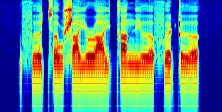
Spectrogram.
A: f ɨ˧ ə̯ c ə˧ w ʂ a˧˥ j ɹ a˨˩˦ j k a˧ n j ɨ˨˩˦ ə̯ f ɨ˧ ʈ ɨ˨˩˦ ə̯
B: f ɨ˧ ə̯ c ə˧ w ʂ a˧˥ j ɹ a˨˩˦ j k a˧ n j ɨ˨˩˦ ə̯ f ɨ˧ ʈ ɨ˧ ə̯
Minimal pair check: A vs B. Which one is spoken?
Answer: A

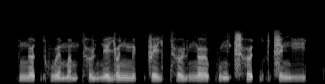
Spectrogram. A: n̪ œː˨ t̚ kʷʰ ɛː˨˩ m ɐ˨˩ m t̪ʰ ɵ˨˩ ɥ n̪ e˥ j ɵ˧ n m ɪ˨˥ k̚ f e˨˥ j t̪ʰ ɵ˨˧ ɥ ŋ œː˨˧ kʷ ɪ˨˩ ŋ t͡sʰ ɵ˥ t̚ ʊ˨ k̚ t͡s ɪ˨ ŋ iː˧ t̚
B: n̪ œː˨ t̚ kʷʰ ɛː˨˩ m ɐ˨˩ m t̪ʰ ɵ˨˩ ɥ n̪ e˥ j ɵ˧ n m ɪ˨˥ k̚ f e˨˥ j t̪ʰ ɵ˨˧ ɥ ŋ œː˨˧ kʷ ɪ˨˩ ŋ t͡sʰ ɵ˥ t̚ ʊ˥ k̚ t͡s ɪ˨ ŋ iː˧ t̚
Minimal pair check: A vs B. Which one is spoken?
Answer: B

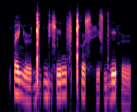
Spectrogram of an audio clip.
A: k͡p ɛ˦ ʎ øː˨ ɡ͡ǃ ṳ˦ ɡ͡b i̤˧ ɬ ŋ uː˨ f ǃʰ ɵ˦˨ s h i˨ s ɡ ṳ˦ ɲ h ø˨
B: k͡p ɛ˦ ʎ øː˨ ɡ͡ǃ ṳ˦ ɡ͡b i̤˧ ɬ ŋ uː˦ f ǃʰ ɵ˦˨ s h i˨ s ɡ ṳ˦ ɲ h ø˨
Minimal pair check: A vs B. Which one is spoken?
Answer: B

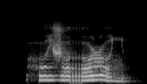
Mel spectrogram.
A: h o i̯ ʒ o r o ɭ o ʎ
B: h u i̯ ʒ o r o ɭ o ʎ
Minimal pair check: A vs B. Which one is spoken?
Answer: B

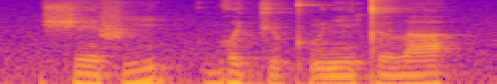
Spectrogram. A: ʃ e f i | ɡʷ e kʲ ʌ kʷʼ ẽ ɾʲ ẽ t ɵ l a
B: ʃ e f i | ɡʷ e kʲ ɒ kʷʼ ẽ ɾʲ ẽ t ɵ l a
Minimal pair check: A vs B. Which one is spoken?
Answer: B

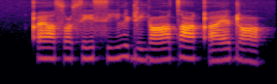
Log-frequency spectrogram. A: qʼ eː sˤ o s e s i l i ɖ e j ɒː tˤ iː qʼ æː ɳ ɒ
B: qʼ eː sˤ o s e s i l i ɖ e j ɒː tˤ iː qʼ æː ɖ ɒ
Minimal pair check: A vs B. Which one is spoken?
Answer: B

